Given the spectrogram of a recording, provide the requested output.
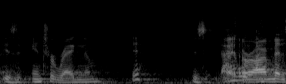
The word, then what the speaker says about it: interregnum: And during this kind of, how do you pronounce it? Is it interregnum?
